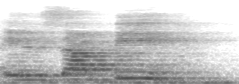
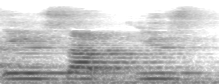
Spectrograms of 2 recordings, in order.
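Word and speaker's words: ils habitent: Then Elizabeth. H-A-B-I-T-E-N-T. That E-N-T won't be pronounced. We'll pronounce it as Elizabeth. Again Elizabeth. S is pronounced because it is followed by H. Silent H.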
